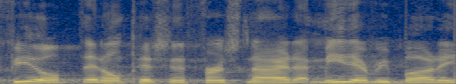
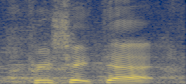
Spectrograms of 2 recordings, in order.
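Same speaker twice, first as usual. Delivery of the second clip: louder, higher mock gratitude; acted sarcastic appreciation; sarcastic thanks; 7 semitones higher, 4 dB louder than usual. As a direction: thank the heckler through your irritation. Mock thanks to heckling fan.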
